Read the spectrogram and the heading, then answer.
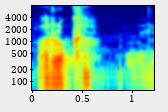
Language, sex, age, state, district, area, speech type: Punjabi, male, 30-45, Punjab, Mohali, urban, read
